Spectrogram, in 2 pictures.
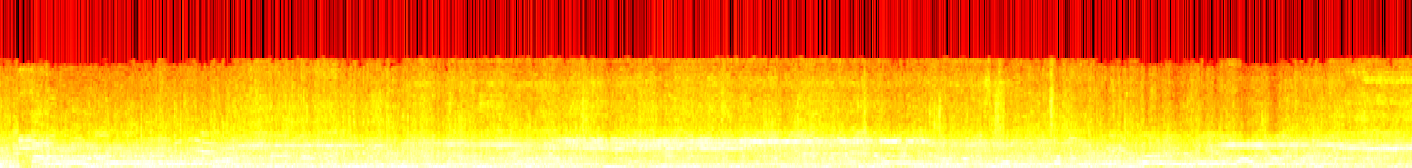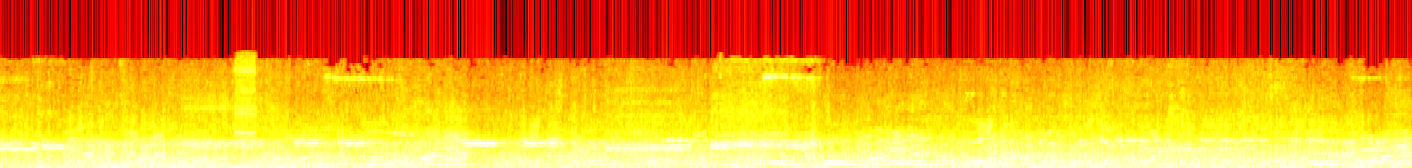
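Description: A large crowd of men and women chatters and chants loudly outdoors.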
